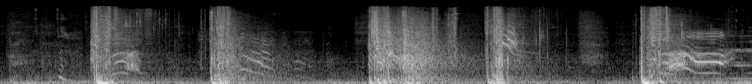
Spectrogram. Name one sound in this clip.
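Gunshots ring out sharply several times.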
